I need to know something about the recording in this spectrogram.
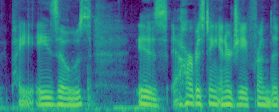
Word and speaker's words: piezo: no electric electrically so it is Piezo piezoelectric not piso Piezo there's two syllables learn something you were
